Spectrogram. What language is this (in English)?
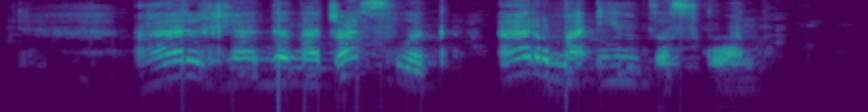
Abkhazian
